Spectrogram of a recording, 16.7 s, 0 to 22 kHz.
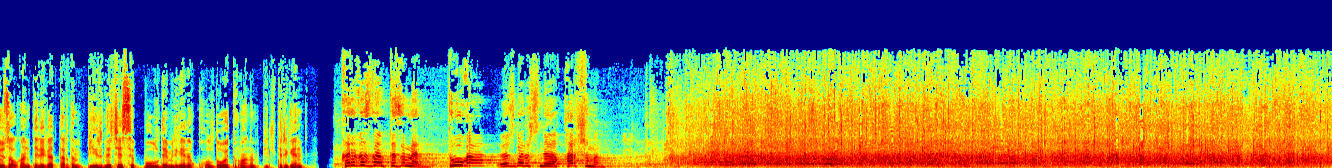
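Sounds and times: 
speech: 0.0s - 8.6s
people's assembly delegates applauding in support: 8.0s - 16.6s.

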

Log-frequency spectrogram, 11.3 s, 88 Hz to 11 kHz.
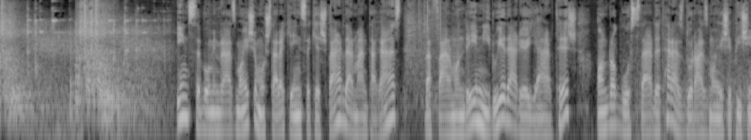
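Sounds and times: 
rapid gunfire at a firing range during a joint military exercise: 0.0s - 2.0s
speech: 2.6s - 11.2s.

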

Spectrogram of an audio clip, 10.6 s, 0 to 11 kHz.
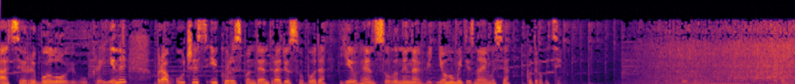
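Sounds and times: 
speech: 0.0s - 7.6s
distant motorboat engine rumbling on water: 8.3s - 10.6s.

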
